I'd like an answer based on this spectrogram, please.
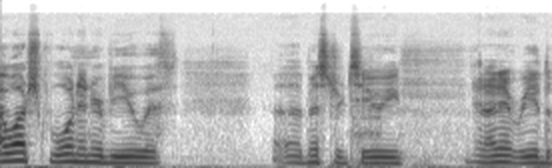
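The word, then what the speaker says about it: Tuohy: a guy Joe John tushy Tucci I don't know how to say his last name of it really Tui that's it Brian Tui that's his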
